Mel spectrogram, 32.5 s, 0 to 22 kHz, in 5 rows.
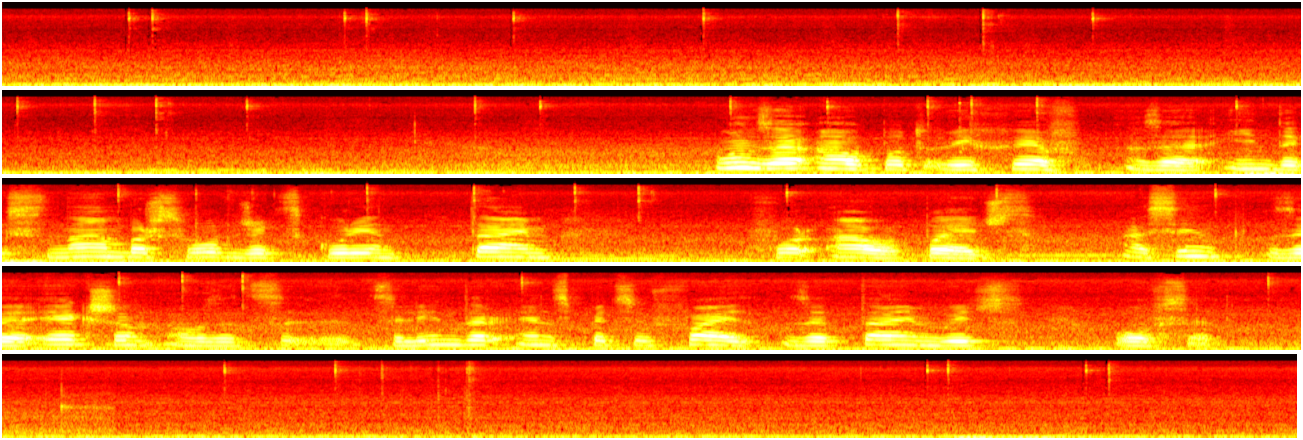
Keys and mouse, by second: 1.8-5.5 drag, 5.5-9.2 middle drag, 9.2-10.7 drag, 12.7-14.2 middle drag, 21.5 middle click, 22.1-24.0 drag, 27.1-29.4 drag, 28.2 shift+a, 31.5-32.4 drag.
